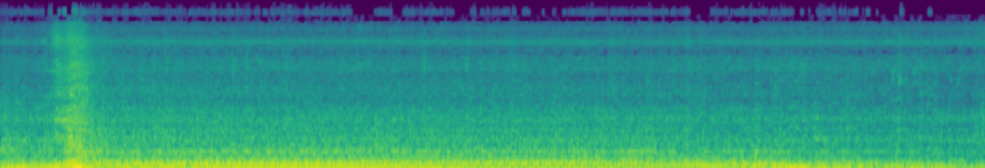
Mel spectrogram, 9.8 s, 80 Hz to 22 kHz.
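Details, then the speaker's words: 1952 Dodge Wayfarer after decades of sitting, restarted after an earlier stall the owner suspects was fuel-related: quick catch, then a steady, low, even hum with no misses or knocks, sewing-machine smooth; runs well. "Oh, she's running smooth now. Sounds like a sewing machine."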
